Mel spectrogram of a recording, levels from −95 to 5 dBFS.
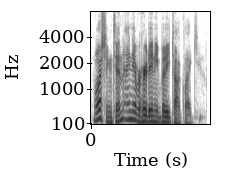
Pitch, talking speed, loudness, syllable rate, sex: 155 Hz, 200 wpm, -18 LUFS, 6.3 syllables/s, male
